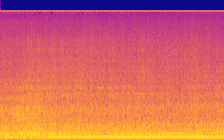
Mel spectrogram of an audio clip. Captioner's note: boat motor running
